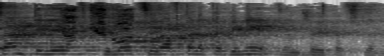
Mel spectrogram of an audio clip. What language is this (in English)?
Hebrew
